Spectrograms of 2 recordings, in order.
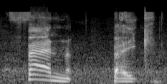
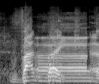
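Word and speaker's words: van Beek: I couldn't Stephen Steven Kelk says it's pronounced fanbake if it was in English. Van Bake.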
